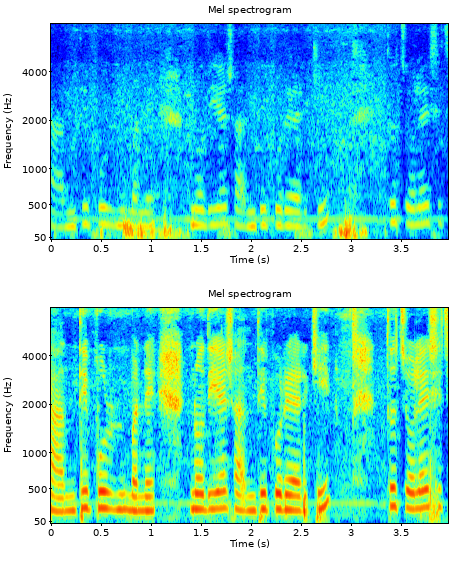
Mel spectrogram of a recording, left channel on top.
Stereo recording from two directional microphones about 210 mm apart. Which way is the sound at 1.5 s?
40° right (ahead or behind).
